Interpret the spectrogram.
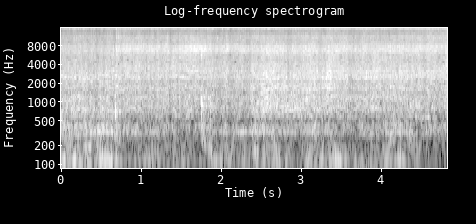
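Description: Onion-tomato masala with turmeric and salt sizzling in oil in a kadai as it is stirred with a spatula: a steady frying hiss.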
